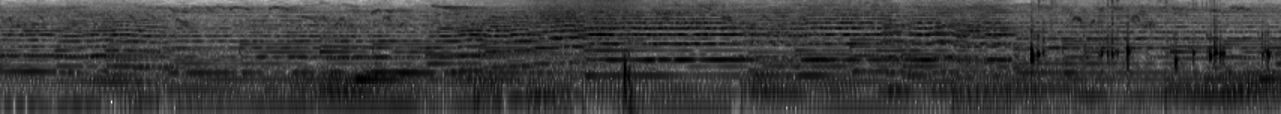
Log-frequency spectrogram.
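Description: A donkey's hooves clop as a farmer rides off to check his vineyard, a few scattered hoof strikes set against a steady musical backdrop.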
